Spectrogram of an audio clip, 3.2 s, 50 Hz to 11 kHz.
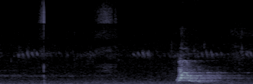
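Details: Nighttime mountain lion vocalization, 2:15 a.m., June 7, 2024, Coconino National Forest, Arizona: after quiet with a faint high hum, one sudden loud rasping cry lasts about half a second and fades out.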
